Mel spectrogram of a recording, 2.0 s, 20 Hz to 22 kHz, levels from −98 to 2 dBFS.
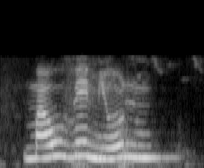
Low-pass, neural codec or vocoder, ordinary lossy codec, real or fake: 5.4 kHz; codec, 16 kHz, 8 kbps, FunCodec, trained on Chinese and English, 25 frames a second; AAC, 32 kbps; fake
